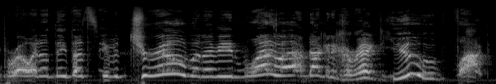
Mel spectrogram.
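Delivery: high, incredulous aside; skeptical inner voice. Retold or imitated. Reacting to the crackhead's theory, high incredulous voice. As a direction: doubt him but keep it polite.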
